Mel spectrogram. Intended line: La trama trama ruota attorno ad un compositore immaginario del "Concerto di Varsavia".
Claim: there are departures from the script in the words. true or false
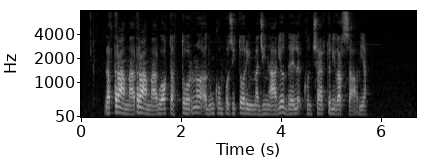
false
